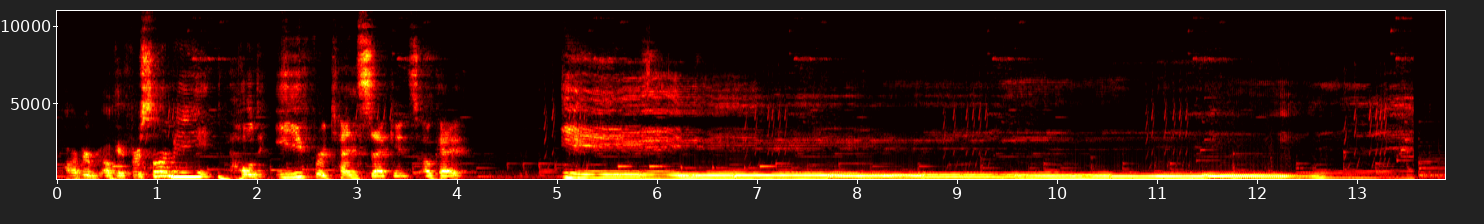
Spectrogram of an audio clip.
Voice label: eee voicechange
